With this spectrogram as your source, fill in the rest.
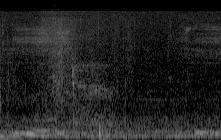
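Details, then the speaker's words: Sleeping dog snoring while dreaming and twitching her paws: faint, low, irregular rumbling snore against soft room noise. "Oh, you can hear Watson snoring. That's good. I'm glad. She's really going for it as well. She's having a dream."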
